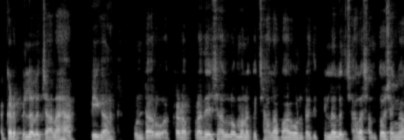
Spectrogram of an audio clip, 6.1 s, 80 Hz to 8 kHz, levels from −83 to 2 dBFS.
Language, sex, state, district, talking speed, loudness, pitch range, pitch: Telugu, male, Andhra Pradesh, Anantapur, 140 wpm, -23 LUFS, 115-130 Hz, 125 Hz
